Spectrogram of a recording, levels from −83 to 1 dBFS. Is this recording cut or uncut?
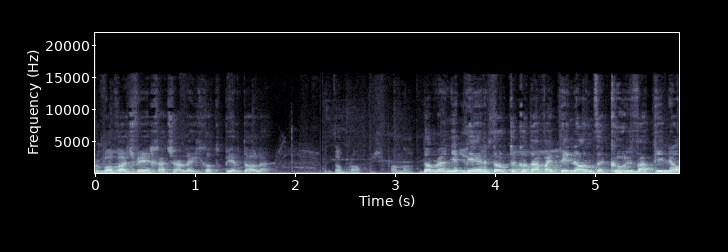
cut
